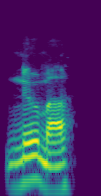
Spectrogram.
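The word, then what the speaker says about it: Pneuma: And I'm not, you know, a longtime Tool fan, but that song, Numa, which is a silent P at the beginning – and their song Invincible from their latest album this year.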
